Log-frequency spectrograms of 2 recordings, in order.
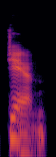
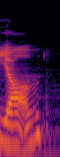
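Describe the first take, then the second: First: The name is pronounced the English way. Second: The name is pronounced the Dutch way. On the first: "Everyone just kind of calls it Jan" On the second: "It could be Jan, but that's the Dutch pronunciation"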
